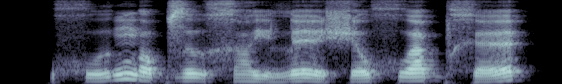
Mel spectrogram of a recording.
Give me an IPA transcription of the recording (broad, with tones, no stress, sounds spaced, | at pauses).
xʷ ɯ˨˥ ŋ ʌ˧ b z ɯ˧˩ x a̤˧˩ j l e˧˩ ʃ ʌ˨˥ xʷ a˦˥ b x ɛ˨˥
